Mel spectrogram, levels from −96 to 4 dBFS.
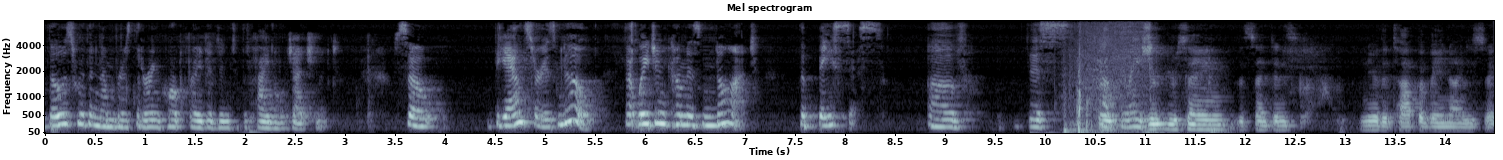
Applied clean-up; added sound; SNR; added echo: none; Drawer open or close; 11 dB; reverberation time 0.2 s.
